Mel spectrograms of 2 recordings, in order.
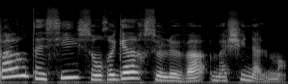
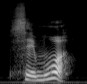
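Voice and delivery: loud, looming menace; a louder, menacing reveal; terrible menace; 7 dB louder than usual. Acted. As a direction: announce yourself to terrify him. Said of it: "d'un air terrible".

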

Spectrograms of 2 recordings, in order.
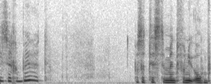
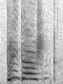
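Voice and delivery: high, louder disbelieving guess; amazed guess; 6 dB louder than usual. Acted. Hilde guessing the sum in high amazement. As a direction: gasp out the number.

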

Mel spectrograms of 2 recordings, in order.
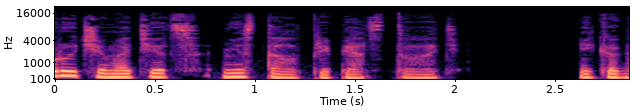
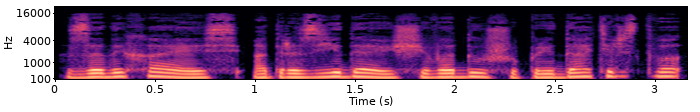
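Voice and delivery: ordinary delivery, nothing marked

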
